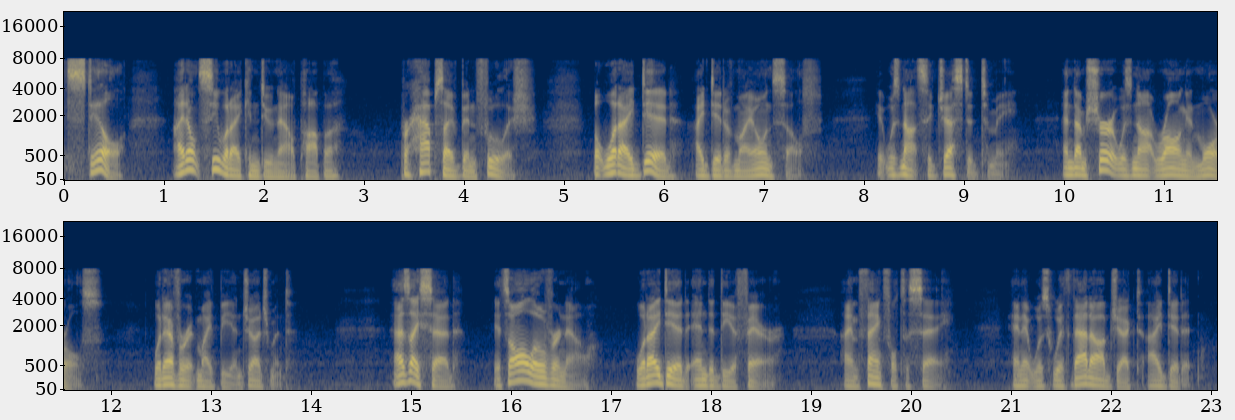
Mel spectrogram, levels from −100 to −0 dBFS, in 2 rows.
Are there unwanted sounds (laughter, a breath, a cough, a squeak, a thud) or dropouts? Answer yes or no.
no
